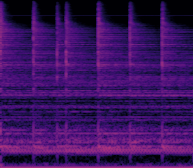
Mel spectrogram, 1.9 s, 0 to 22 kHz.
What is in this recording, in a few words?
6-8 Ride, HiHat & Ride Loops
